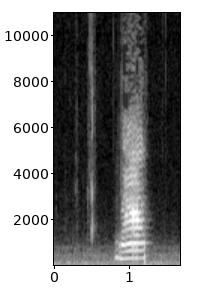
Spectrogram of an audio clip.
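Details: House cat, one of three pet cats including a tabby, a short-legged Munchkin and an Abyssinian, filmed 16 June 2024: a single short, bright meow rising then dropping, after a faint tick in a quiet indoor room.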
